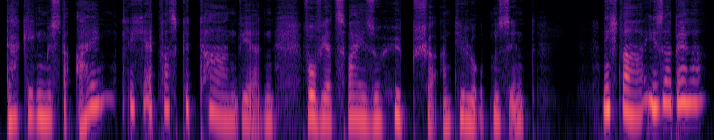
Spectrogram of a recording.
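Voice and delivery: high, delicate creature voice; vain dainty antelope. A narrator's reading. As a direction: preen a little in a high antelope voice. Vain antelope talks to companion. (eitle, zarte Antilopenstimme)

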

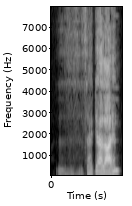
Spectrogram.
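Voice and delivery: calling back. Acted. Narrator to antelopes outside, calling back. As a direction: call out warily and drawn out. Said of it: "rief ich zurück".

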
